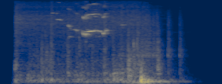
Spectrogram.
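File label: school bus door close; brakes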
